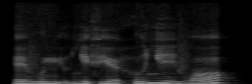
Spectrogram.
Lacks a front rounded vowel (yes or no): no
